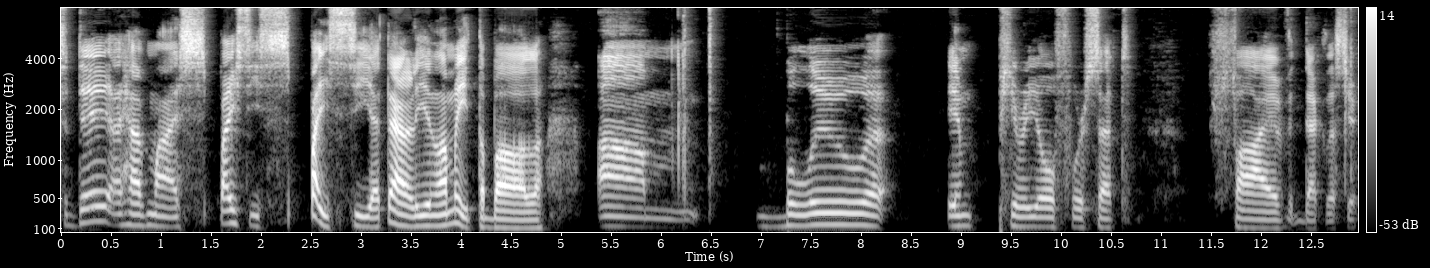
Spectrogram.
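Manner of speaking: very slow, hesitant, drawn-out groping for words. Naming a deck while unsure what to call it: said really slowly. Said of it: "I said that really slow".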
